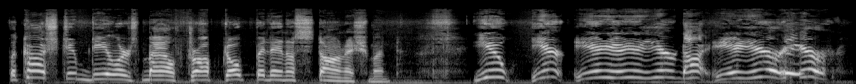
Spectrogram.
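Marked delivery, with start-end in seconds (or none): 4.7-8.4 high, stuttering disbelief; astonished stammer. A narrator's reading. Costume dealer startled to find the boys at home, stammering incoherently. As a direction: stammer it out high, stuck on each word. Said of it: "he stammered incoherently".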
